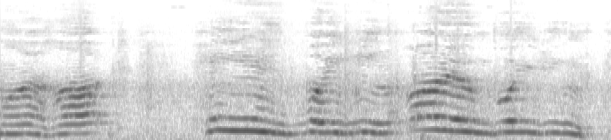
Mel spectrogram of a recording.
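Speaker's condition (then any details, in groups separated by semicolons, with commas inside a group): Cerebral palsy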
